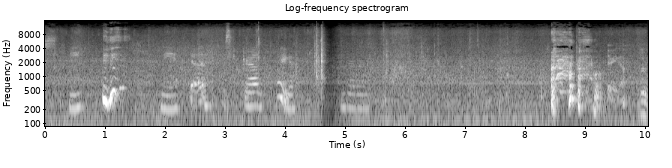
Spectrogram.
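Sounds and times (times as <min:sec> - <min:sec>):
person coughing: 0:08.4 - 0:09.3.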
